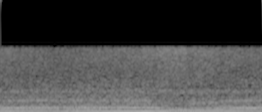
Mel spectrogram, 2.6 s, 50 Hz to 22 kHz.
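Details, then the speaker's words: 1991 Toyota 22RE, warm engine idling with foot on brake: low petrol idle rumble swells and eases slowly instead of holding steady, about 22–23 cycles before leveling out; idle hunting, later traced by owner to idle air control valve. "after a certain temperature it starts to do this up and down motion I'm just holding my foot on the brake right"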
